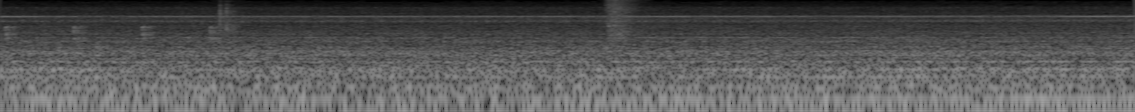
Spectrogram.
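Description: A diesel truck engine drones while cruising, heard from inside the cab.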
